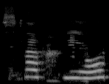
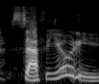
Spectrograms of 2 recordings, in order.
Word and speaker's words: Saffioti: We have with us a special guest joining us today, Miss Safi. Did I pronounce that correctly? I think I may have. I may not have it correctly. Safiote.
